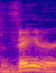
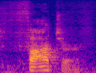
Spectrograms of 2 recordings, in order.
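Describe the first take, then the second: First: It is said with an English pronunciation. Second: It is said with a German pronunciation. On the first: The speaker calls it wrong. "it's not pronounced Vader" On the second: The speaker calls it right. "It's pronounced Vater in German"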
